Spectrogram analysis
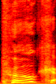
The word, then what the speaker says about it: Pook: Their name is pronounced Pook? Okay, I'm sorry, I had the name entirely wrong. I was calling them Puck because I'm a theater kid.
